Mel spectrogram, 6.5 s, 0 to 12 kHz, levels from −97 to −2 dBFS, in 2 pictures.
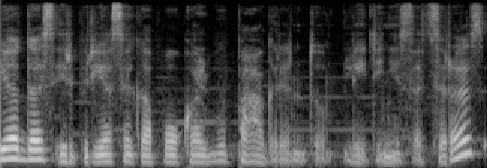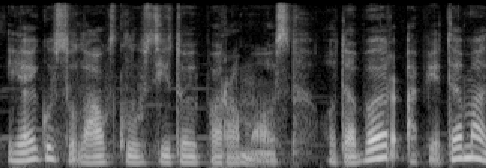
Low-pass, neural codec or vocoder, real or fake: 10.8 kHz; none; real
